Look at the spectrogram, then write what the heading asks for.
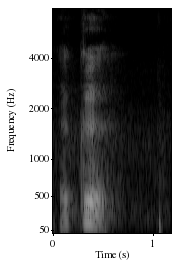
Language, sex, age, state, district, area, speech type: Sindhi, male, 30-45, Gujarat, Surat, urban, read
